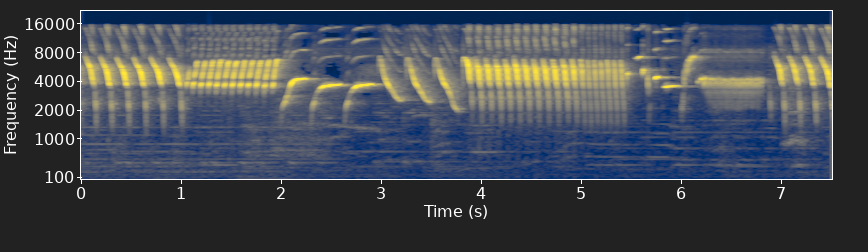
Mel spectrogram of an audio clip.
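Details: A Spanish Timbrado canary, used as a training song, sings fast and bright: rapid metallic rolls and trills alternate with quick, high downslurred notes, changing tour every second or two.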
